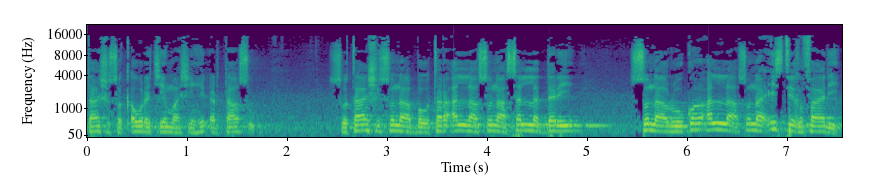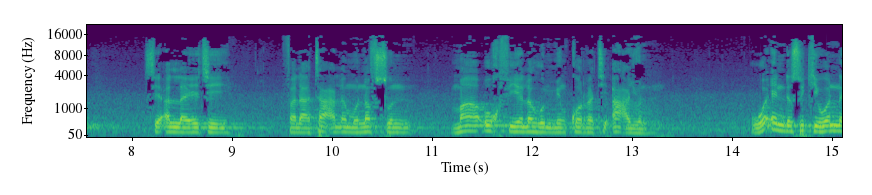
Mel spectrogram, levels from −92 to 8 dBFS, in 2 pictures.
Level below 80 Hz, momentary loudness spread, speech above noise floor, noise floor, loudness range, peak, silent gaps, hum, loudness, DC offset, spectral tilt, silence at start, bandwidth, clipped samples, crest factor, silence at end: -40 dBFS; 19 LU; 21 dB; -34 dBFS; 3 LU; 0 dBFS; none; none; -13 LUFS; under 0.1%; -4.5 dB/octave; 0 s; 15.5 kHz; under 0.1%; 14 dB; 0 s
